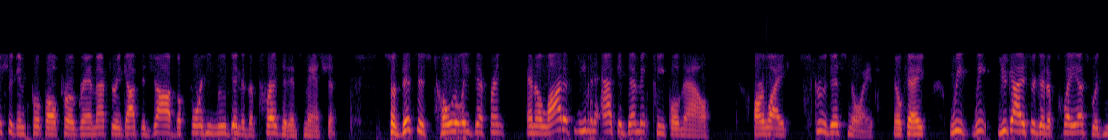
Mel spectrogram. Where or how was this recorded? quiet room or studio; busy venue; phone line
phone line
